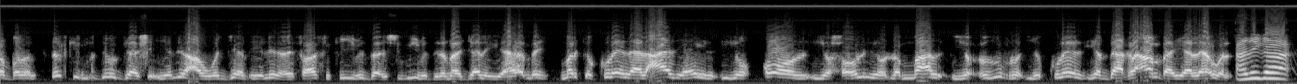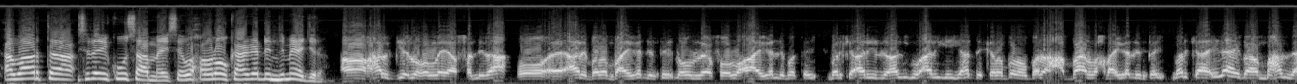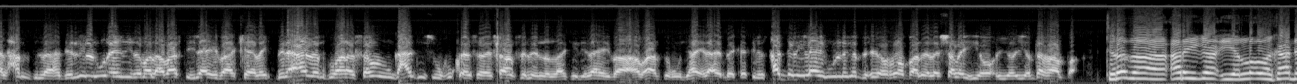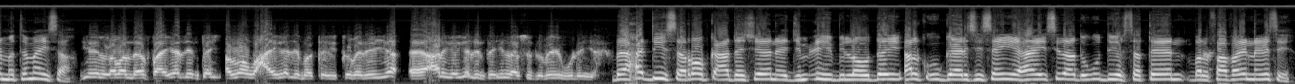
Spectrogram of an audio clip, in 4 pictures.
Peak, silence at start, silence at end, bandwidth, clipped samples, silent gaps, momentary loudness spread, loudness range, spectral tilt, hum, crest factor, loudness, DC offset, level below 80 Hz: 0 dBFS; 0 s; 0 s; 18 kHz; under 0.1%; none; 8 LU; 4 LU; -3.5 dB/octave; none; 12 dB; -12 LUFS; under 0.1%; -52 dBFS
